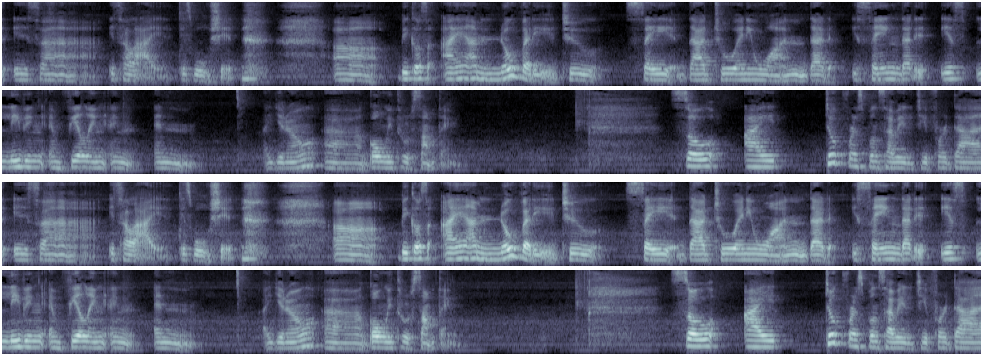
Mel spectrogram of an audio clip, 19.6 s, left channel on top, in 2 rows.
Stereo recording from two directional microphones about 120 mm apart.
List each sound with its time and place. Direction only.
0.1 s speech: 25° left (ahead or behind)
15.6 s a sound: 25° left (ahead or behind)
16.6 s a woman's voice: 25° left (ahead or behind)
